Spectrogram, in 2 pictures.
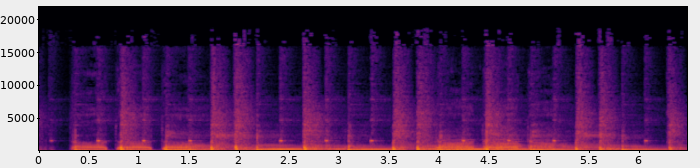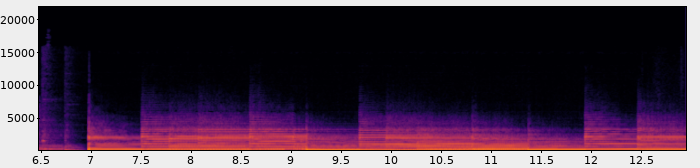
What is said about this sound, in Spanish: mientras estábamos escuchando esta hermosa canción, Gentileza de la gente de Montevideo Music Group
